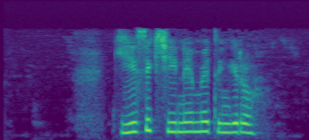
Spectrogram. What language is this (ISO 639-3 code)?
kln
